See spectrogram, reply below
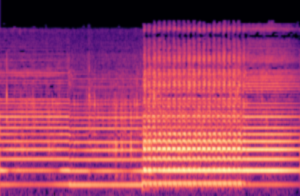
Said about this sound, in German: Vibrato, leichtes Beben oder Zittern eines Tones. Das Vibrato gehört zu den zahlreichen Alltagsgeräuschen, die uns umgeben. Hören kann man es in der elektrischen Zahnbürste.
